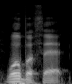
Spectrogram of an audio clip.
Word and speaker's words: Wobbuffet: Wobbuffet.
